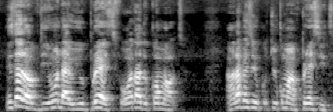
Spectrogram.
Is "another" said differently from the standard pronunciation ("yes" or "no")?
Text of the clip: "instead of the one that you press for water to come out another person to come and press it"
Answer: yes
